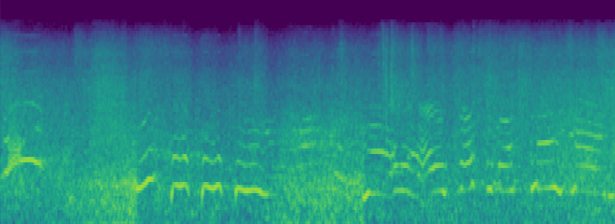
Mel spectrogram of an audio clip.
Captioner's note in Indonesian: suara kepanikan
